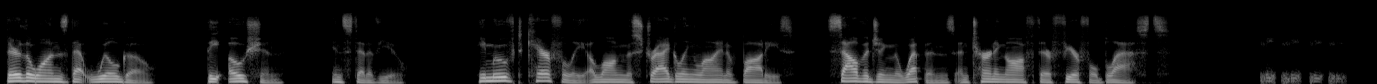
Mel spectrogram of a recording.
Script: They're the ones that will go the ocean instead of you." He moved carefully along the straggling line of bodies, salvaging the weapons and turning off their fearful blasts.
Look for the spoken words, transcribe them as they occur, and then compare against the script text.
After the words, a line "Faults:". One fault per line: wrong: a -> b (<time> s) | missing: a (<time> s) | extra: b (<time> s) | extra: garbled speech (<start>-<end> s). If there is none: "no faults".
They're the ones that will go the ocean instead of you." He moved carefully along the straggling line of bodies, salvaging the weapons and turning off their fearful blasts.
Faults:
no faults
